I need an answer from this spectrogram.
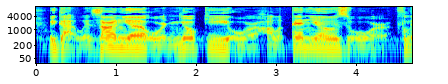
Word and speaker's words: lasagna: English speakers is that we've convinced ourselves that the G in lasagna is silent like so much so that even Lil Wayne wrapped about it one time but really it's not really right like if the G and lasagna was really silent like that we probably pronounce the word more like Lasana but we don't we give it a n Sound and that n is signaled by that GN combo and in linguistics that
